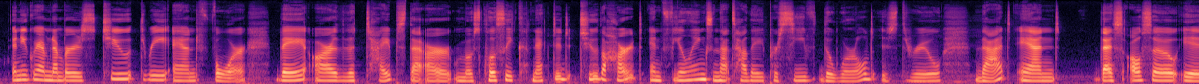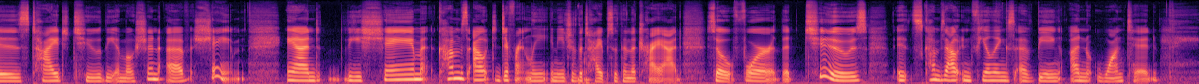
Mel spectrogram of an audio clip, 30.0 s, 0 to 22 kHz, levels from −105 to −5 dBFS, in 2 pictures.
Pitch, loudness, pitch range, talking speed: 185 Hz, -26 LUFS, 170-210 Hz, 130 wpm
